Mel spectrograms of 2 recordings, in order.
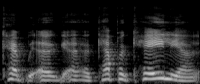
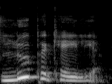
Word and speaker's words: Lupercalia: This particular feast of Capercalia, I always say it wrong, not Kappa, it's Lupercalia, is a specific feast that was done with all with all that going on.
